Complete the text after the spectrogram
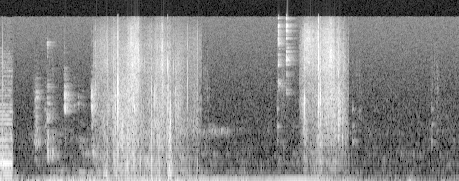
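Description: A book's page turns with a papery rustle.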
